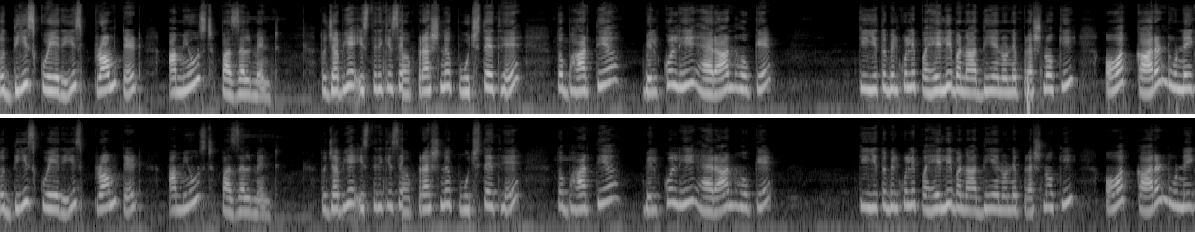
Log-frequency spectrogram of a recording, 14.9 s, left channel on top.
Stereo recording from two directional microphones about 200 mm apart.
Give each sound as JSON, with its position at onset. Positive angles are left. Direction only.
{"t": 0.0, "sound": "speech", "side_deg": 30}
{"t": 10.8, "sound": "speech", "side_deg": 20}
